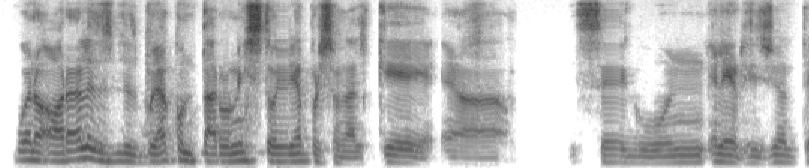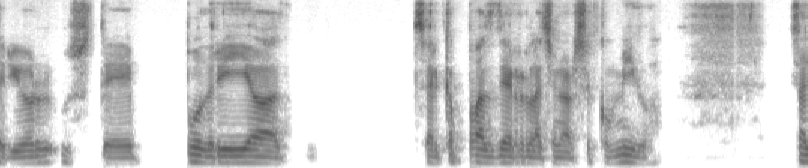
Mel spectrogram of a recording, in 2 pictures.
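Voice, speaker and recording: A man giving an academic talk as a guest lecturer, speaking in a measured, hesitant way with many "eh" fillers. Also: medium pitch. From Colombia. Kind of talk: academic talk with a personal story. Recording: muffled lo-fi audio.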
